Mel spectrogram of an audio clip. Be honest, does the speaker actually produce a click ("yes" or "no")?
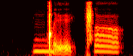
yes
